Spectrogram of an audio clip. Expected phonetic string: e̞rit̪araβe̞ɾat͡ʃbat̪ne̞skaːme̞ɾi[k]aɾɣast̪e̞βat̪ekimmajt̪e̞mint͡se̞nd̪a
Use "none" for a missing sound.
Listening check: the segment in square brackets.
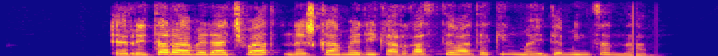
k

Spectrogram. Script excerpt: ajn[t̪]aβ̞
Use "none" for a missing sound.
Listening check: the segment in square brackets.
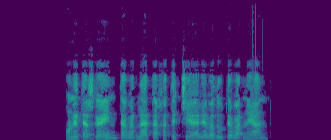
t̪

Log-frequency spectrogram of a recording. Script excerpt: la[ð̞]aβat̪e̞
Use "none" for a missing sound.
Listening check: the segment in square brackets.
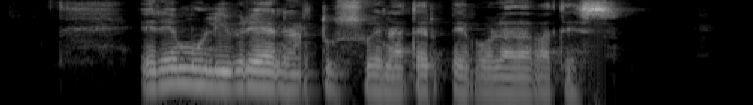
ð̞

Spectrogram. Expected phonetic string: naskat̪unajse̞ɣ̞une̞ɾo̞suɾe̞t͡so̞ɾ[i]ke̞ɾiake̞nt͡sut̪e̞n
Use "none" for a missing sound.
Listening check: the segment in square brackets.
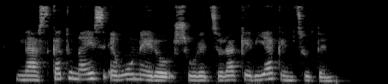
a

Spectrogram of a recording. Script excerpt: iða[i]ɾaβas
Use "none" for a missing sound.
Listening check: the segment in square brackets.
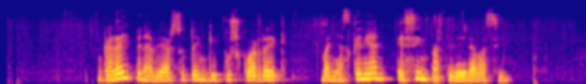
i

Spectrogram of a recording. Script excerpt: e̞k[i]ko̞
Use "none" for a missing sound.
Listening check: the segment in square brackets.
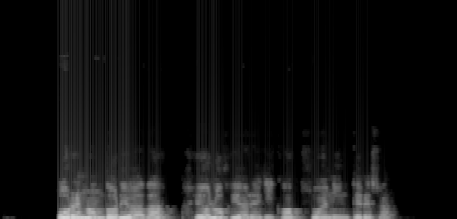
i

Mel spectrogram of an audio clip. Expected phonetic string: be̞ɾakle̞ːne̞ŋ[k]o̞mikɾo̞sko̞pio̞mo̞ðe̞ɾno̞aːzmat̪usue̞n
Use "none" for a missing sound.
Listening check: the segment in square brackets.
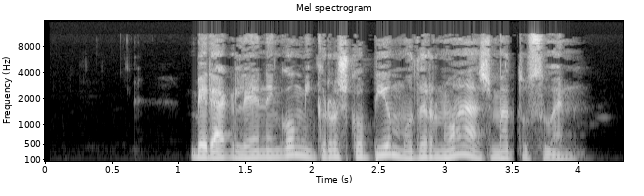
ɡ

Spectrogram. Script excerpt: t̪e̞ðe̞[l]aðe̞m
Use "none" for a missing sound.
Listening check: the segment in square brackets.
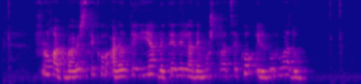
l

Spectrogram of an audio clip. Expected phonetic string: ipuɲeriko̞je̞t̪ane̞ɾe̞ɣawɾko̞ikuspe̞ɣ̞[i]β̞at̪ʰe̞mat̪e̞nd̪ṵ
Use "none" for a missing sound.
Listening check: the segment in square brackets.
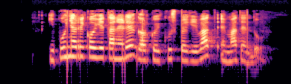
i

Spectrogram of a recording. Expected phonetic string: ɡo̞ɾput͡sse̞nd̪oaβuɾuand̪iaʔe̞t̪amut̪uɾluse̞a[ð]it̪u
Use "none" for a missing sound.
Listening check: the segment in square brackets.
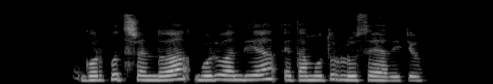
ð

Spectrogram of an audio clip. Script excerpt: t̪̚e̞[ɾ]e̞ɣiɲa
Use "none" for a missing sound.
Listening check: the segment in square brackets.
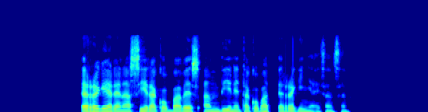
r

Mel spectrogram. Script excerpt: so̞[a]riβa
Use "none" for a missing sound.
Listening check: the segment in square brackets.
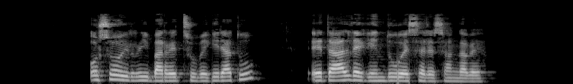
i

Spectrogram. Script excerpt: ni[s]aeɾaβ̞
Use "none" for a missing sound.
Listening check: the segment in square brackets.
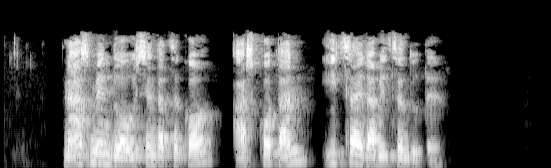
t͡s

